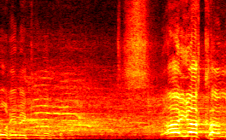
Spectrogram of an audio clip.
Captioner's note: applause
